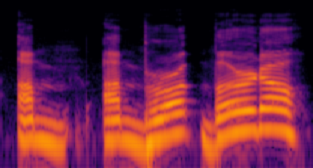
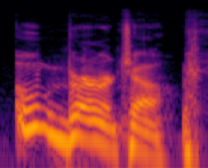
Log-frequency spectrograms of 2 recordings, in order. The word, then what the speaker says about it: Umberto: Humberto? I said it right there? Humberto. Am I saying it right? I said Umberto. Oh, Umberto.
